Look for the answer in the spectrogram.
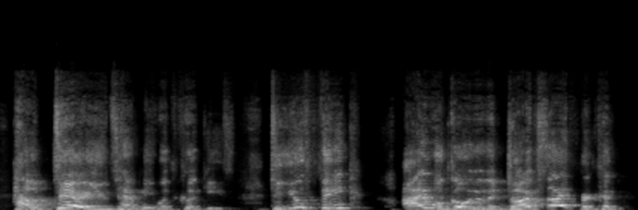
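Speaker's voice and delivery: hammed-up scandalized protest; mock indignation. Sagittarius indignant at temptation.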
